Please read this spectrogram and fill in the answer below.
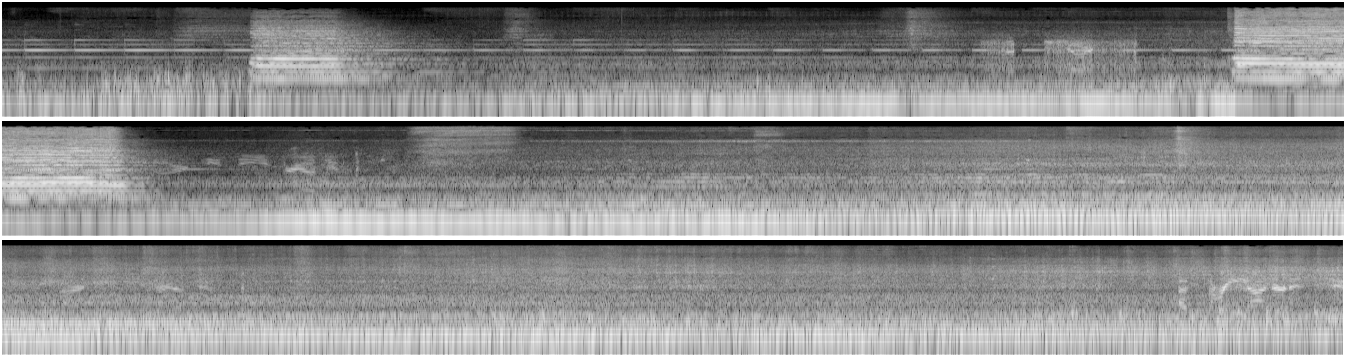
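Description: Freight train's diesel locomotives sounding the horn in two blasts, the second longer, as they approach slowly. Then a loud low engine rumble as the locomotives pass, followed by the steady rolling of the freight cars.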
